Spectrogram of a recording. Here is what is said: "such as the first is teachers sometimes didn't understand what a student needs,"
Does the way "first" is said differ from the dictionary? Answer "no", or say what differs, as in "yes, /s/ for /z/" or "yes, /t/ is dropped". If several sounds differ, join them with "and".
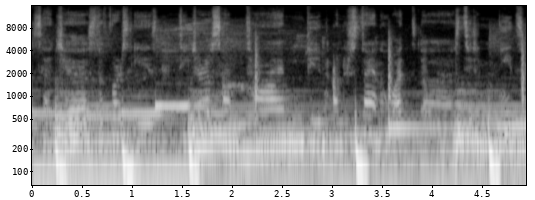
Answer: yes, /t/ is dropped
